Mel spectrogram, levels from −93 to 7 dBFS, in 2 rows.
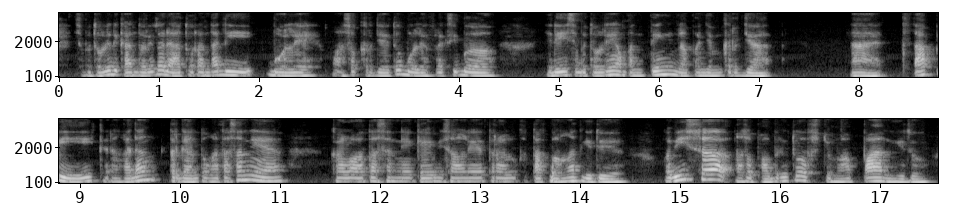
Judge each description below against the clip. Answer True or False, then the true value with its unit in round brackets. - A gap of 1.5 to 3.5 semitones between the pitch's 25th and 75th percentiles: True (2.9 semitones)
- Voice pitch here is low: False (145 Hz)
